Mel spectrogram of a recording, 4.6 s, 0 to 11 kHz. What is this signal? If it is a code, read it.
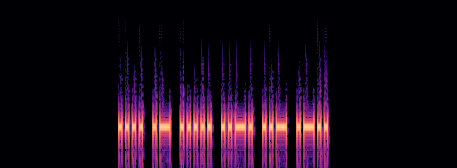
Morse code, heard as a keyed tone, about 34 wpm, 700 Hz. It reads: HA5FUL
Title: DXCC-100 Call Signs - 6 Characters - 35wpm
